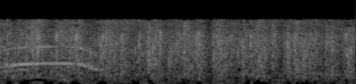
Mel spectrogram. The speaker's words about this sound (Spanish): Dale un aplauso de gloria.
